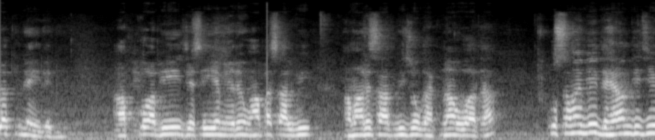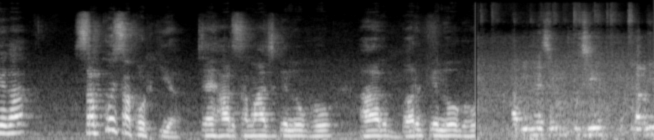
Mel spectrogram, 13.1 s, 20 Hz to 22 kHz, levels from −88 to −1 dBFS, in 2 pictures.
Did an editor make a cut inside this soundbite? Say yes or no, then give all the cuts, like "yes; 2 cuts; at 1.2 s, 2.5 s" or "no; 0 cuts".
yes; 2 cuts; at 2.7 s, 11.2 s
